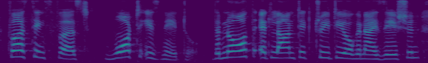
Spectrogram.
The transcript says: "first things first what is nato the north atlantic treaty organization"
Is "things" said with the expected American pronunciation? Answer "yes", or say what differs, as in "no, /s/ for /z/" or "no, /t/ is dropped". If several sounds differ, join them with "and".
no, /t/ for /θ/ and /s/ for /z/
